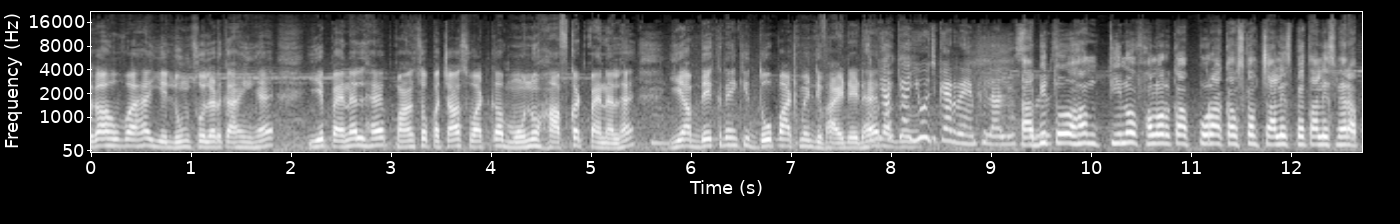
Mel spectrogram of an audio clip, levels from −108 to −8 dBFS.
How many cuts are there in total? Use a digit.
1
